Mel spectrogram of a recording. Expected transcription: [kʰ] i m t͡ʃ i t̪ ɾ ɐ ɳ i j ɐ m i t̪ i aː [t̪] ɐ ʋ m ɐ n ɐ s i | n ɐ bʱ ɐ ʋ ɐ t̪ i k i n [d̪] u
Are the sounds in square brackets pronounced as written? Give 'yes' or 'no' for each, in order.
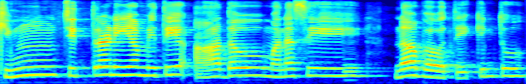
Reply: no, no, no

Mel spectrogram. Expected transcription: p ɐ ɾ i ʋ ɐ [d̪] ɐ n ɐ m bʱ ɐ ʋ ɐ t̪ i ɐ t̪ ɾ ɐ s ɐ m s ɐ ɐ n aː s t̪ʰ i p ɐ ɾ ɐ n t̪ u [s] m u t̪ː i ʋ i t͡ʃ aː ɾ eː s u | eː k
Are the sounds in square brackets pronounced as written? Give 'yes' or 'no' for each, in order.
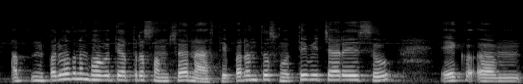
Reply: no, yes

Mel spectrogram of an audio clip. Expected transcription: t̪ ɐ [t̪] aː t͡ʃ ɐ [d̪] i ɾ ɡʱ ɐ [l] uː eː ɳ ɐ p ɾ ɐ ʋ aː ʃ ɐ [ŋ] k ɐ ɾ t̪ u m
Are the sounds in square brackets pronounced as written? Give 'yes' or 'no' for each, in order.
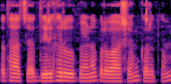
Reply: no, yes, no, no

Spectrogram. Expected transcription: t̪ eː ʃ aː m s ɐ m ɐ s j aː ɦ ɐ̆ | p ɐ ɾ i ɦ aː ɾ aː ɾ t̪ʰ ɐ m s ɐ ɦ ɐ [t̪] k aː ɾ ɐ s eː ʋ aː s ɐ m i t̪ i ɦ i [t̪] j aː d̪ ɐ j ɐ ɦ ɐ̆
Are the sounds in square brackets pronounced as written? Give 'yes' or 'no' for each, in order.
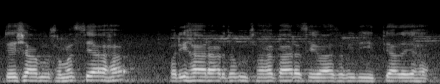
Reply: no, yes

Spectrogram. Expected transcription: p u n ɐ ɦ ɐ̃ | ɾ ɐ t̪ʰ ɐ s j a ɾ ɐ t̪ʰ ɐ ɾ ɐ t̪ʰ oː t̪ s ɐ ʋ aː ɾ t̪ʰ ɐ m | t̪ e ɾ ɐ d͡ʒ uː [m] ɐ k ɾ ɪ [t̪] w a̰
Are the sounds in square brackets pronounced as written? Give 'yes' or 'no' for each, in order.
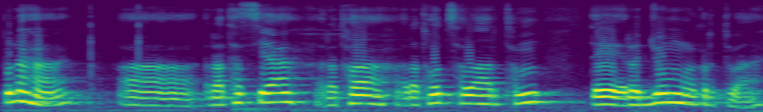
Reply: yes, yes

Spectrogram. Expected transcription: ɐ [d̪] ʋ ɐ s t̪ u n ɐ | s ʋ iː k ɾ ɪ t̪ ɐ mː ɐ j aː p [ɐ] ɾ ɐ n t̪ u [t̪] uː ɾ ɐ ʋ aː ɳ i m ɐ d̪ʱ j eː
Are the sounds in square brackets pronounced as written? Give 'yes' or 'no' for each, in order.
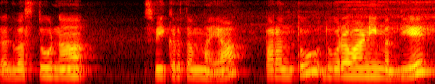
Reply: yes, yes, no

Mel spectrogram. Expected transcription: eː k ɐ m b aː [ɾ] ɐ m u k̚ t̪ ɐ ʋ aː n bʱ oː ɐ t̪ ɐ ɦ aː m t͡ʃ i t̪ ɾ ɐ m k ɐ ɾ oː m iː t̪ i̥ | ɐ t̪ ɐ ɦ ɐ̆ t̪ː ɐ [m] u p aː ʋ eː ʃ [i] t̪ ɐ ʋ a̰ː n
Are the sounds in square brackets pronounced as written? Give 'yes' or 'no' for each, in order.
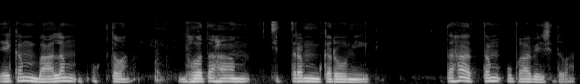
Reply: no, yes, yes

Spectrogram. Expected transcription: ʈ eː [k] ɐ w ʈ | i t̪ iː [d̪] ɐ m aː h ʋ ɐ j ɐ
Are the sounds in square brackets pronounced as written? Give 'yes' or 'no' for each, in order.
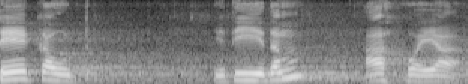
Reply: yes, yes

